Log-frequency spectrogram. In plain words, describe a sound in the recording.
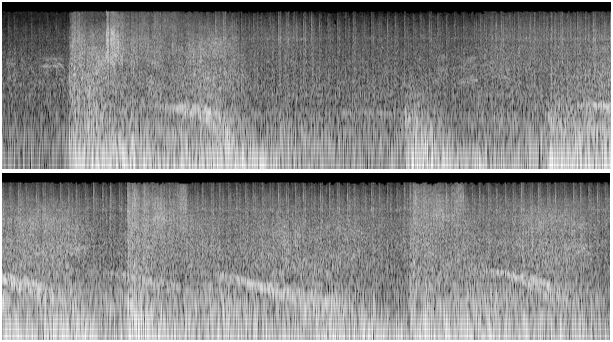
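Shells explode with deep, rumbling booms.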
